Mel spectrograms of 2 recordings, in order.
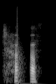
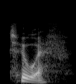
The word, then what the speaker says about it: TUF: I used to call it tough, but I found out it's actually pronounced TUF, and that made me an idiot.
